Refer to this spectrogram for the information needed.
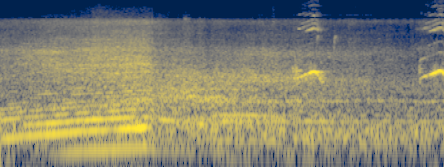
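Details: An Asian koel singing in Sri Lanka gives two loud, rising whistled notes about two seconds apart, after the low rumble of a passing vehicle fades.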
